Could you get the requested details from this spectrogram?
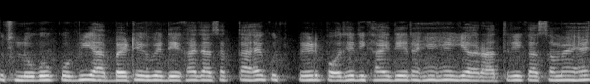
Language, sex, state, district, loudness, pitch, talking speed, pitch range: Hindi, male, Goa, North and South Goa, -15 LUFS, 200 Hz, 235 wpm, 195-200 Hz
